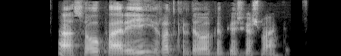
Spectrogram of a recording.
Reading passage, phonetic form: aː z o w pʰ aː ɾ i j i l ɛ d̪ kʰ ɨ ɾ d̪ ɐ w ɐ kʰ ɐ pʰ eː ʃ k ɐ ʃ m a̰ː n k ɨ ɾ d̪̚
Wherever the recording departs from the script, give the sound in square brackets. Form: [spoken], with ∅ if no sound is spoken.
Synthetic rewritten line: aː [s] o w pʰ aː ɾ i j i [r] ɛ d̪ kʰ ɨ ɾ d̪ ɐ w ɐ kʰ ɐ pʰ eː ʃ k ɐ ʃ m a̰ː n k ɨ ɾ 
